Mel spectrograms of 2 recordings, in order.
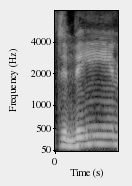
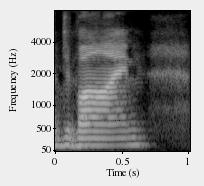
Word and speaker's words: Devine: Is it I don't know if it's Deine or Divine. Um, who has he's appeared in our Zoom. Uh, Mr. Um, could you tell me how to pronounce your name, sir, so I say it correctly? You're muted right now. I'm sorry, ma'am. Good morning. Good morning. I'm Devine.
